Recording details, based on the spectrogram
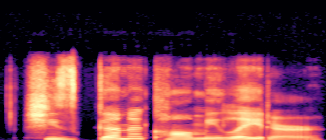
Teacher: You'll hear stress on call and later while she's going to is almost whispered.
